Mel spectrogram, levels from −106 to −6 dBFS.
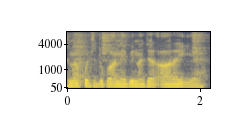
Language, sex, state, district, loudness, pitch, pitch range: Hindi, male, Uttar Pradesh, Shamli, -14 LUFS, 125 Hz, 115-130 Hz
